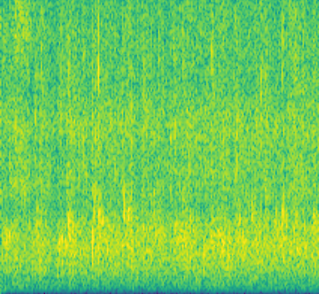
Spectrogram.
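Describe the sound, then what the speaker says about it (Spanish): Steady, dense applause from a congregation at a church service, loud and continuous for the full length with no voices rising above it. "¿Le puedes dar un fuerte aplauso al Señor Jesús?"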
